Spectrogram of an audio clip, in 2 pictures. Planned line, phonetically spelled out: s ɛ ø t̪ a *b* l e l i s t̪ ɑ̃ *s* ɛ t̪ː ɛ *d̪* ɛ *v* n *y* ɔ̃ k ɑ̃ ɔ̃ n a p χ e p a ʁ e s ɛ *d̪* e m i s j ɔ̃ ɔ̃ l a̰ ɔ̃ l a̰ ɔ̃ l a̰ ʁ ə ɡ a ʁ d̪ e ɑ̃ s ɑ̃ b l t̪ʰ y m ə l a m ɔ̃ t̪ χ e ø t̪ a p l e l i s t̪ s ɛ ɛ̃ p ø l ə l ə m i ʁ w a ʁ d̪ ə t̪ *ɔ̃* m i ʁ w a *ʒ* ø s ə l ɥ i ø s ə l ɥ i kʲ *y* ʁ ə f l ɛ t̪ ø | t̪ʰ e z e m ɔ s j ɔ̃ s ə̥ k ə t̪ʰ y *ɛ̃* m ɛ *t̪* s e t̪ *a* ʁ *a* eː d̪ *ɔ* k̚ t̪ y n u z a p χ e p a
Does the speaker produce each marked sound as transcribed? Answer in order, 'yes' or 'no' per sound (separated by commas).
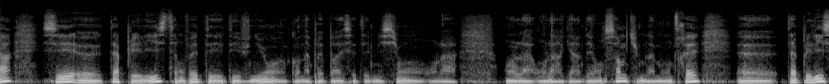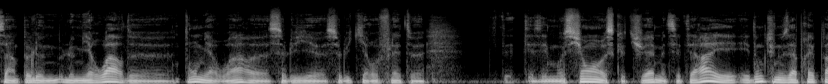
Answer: no, no, no, yes, yes, no, yes, no, no, no, yes, no, yes, no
